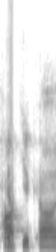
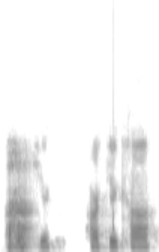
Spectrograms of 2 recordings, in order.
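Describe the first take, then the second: First: The R sounds are dropped, Boston style. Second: The R sounds are clearly pronounced.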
